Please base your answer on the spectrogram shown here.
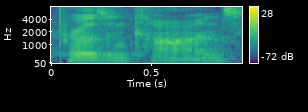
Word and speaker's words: pros and cons: But when I link these two words together, pros and cons, you can hear that I'm not really saying and. There's kind of no d sound, and there's not much of that ah vowel anymore. It becomes more of a reduced vowel, pros and cons.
